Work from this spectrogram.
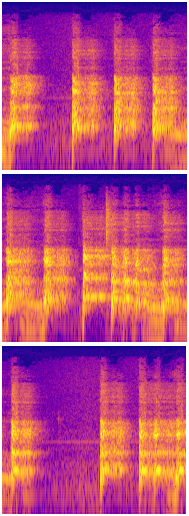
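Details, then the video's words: Loud dog barking in quick irregular bursts, some barks doubled or run together in rapid volleys, with brief pauses between clusters and a reverberant ring after each. "CACHORROS LATINDO - SOM DE CACHORRO"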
